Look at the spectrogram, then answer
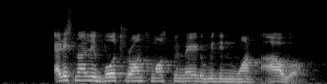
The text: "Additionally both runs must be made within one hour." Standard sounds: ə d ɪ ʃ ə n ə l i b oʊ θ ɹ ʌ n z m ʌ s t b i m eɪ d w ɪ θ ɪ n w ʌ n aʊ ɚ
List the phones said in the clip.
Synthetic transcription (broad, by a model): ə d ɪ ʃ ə n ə l i b oʊ t ɹ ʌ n s m ʌ s t b i m eɪ d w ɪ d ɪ n w ʌ n aʊ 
